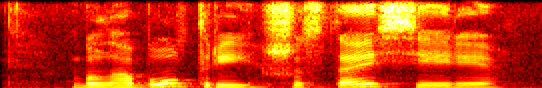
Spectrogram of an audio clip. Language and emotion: Russian, neutral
